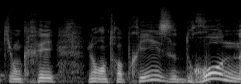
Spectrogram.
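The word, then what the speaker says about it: Drawn: ont créé leur entreprise Drone. Alors ça ne s'écrit pas D-R-O-N-E, mais D-R-A-W-N qui signifie dessiner en anglais.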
